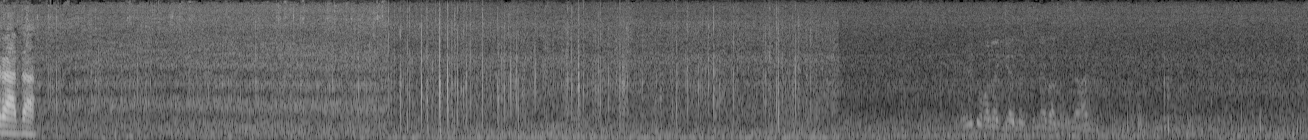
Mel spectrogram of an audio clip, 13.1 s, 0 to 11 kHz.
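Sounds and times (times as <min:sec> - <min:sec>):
sharp raindrop taps: 0:00.0 - 0:08.4
rain falling: 0:00.0 - 0:13.0.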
